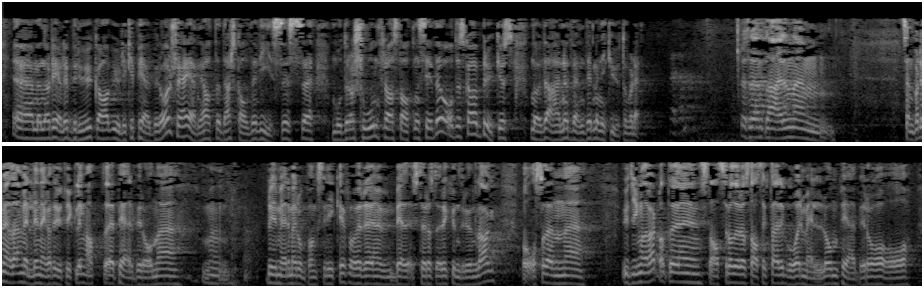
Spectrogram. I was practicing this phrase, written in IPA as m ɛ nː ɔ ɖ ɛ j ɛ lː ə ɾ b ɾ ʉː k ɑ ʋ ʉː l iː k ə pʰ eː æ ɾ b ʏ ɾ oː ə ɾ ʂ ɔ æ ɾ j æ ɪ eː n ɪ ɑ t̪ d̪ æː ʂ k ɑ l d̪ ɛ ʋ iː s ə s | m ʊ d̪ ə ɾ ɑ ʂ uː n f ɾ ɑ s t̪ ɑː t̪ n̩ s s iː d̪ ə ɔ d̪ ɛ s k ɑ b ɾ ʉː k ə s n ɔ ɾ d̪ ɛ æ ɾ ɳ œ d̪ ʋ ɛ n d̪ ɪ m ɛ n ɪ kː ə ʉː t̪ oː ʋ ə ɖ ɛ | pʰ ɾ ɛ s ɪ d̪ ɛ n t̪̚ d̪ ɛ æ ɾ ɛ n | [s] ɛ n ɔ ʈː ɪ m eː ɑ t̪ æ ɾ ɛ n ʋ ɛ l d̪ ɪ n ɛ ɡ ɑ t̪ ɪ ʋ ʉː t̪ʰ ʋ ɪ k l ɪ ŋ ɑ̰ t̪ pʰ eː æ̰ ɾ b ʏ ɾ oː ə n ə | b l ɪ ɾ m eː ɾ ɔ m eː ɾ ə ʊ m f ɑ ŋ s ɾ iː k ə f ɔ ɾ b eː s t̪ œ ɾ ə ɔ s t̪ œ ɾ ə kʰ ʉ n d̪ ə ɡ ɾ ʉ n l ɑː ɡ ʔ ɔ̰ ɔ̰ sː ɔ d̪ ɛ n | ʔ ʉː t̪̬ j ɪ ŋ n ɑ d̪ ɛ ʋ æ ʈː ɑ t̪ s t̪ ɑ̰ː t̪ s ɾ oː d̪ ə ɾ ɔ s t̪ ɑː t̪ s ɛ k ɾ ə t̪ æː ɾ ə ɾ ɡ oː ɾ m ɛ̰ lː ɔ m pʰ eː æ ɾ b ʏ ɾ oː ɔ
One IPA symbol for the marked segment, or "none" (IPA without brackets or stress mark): s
